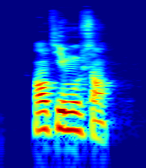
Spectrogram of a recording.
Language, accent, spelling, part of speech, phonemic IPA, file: French, France, antimoussant, adjective / noun, /ɑ̃.ti.mu.sɑ̃/, LL-Q150 (fra)-antimoussant.wav
- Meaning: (adjective) antifoaming; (noun) defoamer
